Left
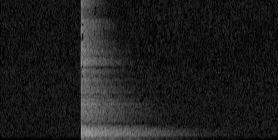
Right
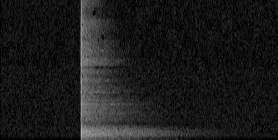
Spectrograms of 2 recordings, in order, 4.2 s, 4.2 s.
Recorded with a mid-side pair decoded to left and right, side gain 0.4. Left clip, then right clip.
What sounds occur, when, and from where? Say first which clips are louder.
1.2 s a clap: right 5 dB; 70° right, 0.5 m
